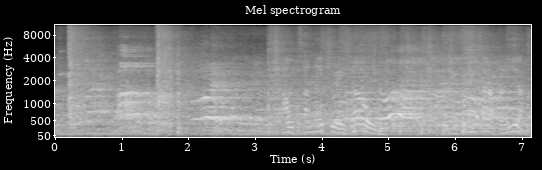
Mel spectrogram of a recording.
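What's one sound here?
Several men talk and call out in a large echoing hall.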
